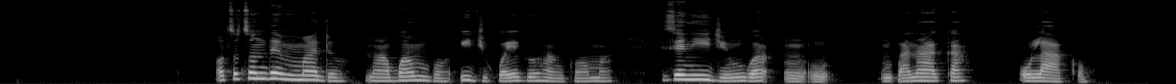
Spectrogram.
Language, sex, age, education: Igbo, female, 15-29, tertiary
